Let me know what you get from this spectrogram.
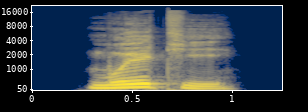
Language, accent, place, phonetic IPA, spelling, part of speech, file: German, Germany, Berlin, [ˈmʊlti], multi-, prefix, De-multi-.ogg
- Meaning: multi-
